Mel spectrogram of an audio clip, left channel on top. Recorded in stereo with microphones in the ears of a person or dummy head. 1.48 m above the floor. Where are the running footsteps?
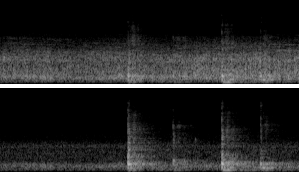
35° right (ahead or behind), 1.8 m; by 2.7 s 30° right (ahead or behind), 2.5 m.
